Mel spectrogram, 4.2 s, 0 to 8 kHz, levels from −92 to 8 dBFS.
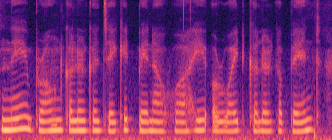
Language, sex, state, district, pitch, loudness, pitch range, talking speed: Hindi, female, Nagaland, Kohima, 210 Hz, -13 LUFS, 200-220 Hz, 200 wpm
